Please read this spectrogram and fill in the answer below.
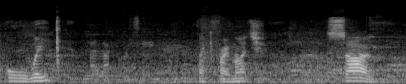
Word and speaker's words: Alacrity: And how do we pronounce the name of the boat? I've been saying it wrong all week. Alacrity.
